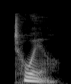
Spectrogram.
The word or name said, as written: toil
